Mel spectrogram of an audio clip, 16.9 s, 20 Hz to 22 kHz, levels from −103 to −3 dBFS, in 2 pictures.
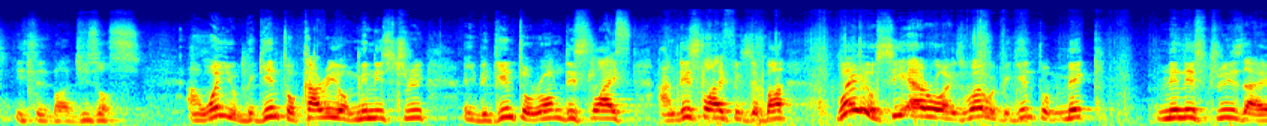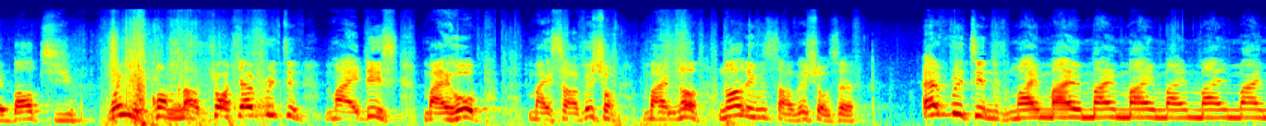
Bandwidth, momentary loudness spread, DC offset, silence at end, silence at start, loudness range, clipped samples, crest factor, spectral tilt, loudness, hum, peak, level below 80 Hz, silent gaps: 12 kHz; 11 LU; under 0.1%; 0 s; 0.1 s; 3 LU; under 0.1%; 14 dB; -6 dB/octave; -15 LUFS; none; 0 dBFS; -42 dBFS; none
